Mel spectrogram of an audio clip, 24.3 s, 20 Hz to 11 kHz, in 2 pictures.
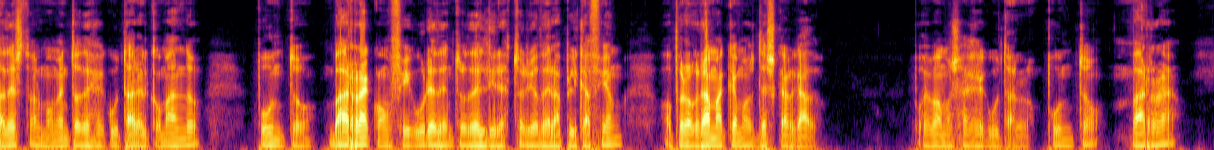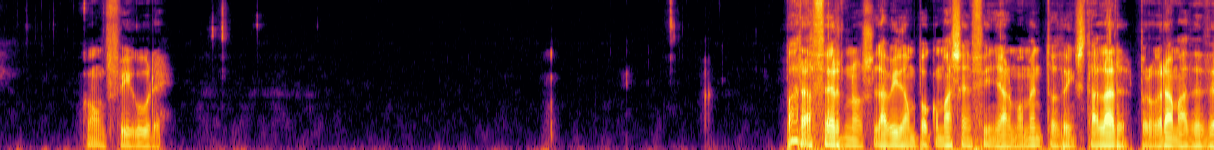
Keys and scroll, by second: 9.0-13.0 typing.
